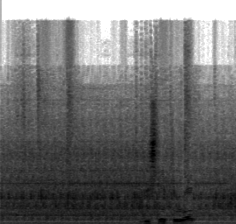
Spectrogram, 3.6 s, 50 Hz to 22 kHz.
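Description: A Kubota B2301 compact tractor idles steadily with a low, even diesel rumble, while someone talks briefly over it and a hydraulic whine rises near the end.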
